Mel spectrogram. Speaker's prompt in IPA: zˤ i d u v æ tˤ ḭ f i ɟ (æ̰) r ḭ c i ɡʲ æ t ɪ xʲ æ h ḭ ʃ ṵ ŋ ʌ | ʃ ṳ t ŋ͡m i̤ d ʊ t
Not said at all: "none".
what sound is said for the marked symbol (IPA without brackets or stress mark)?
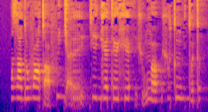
æ̰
